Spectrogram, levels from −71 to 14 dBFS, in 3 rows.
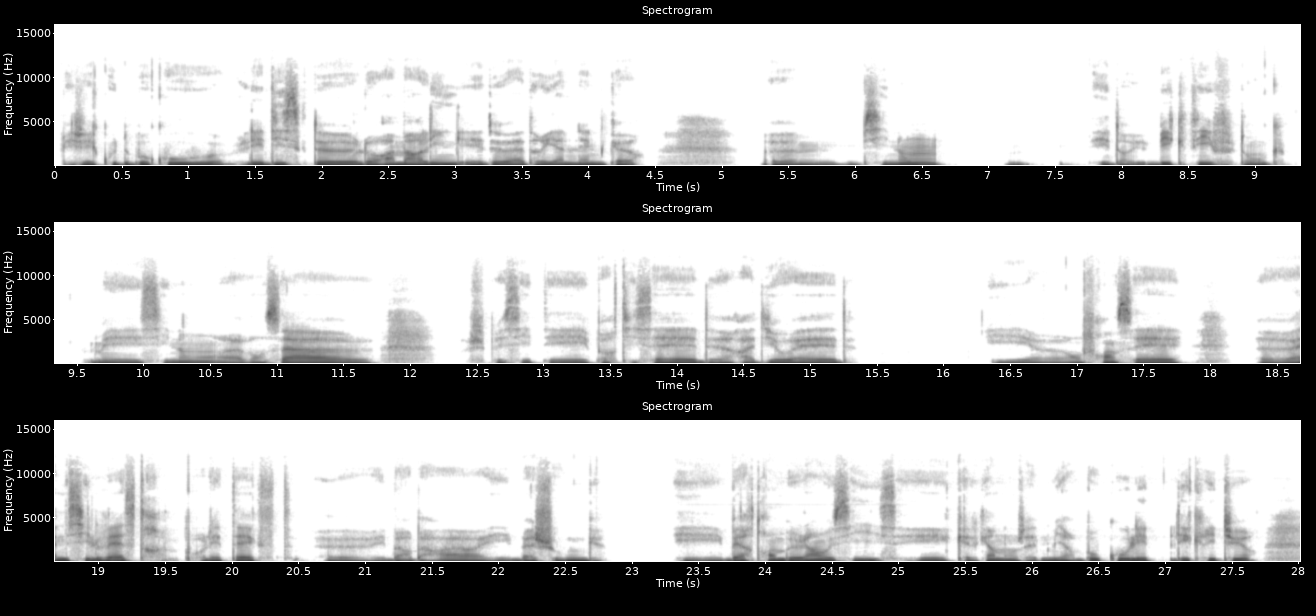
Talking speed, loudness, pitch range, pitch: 110 wpm, -18 LUFS, 165-185 Hz, 175 Hz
